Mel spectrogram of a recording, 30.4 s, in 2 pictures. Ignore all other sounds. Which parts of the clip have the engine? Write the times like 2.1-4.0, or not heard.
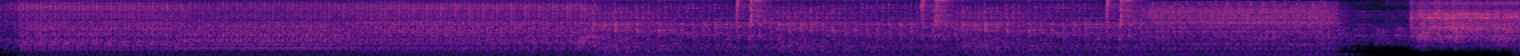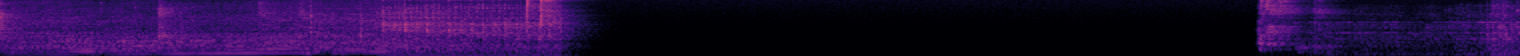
0.0-20.9, 28.2-30.3.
